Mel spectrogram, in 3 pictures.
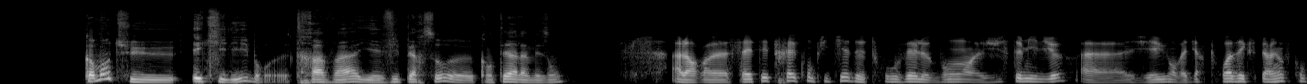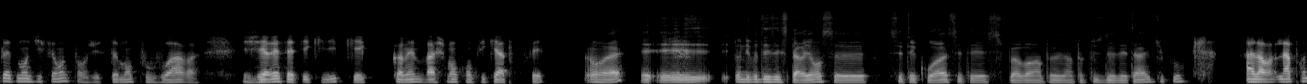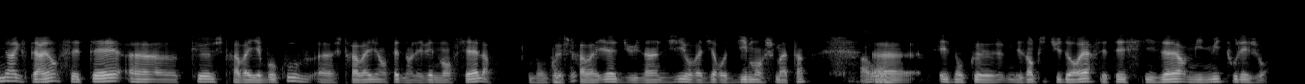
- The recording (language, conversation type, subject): French, podcast, Comment équilibrez-vous travail et vie personnelle quand vous télétravaillez à la maison ?
- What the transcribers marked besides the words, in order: tapping; stressed: "dimanche"; other background noise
